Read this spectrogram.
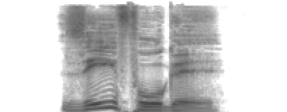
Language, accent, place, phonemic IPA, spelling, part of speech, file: German, Germany, Berlin, /ˈzeːˌfoːɡəl/, Seevogel, noun, De-Seevogel.ogg
- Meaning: A bird living near the sea and getting its food from the sea; seabird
